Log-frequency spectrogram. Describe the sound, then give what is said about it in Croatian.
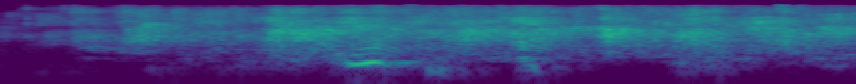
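Audience applause for a project at a finale event, a moderate, steady patter of clapping with a voice heard over it. “Aplauz za ovaj lijepi projekt.”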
